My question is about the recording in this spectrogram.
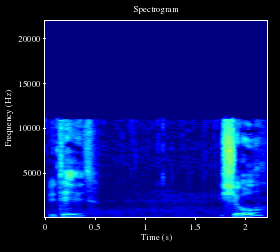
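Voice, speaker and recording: A man playing a nervous, secretive villager in a video game, halting and deferential as he speaks. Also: high voice, slight background noise. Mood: uneasy, confessing.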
